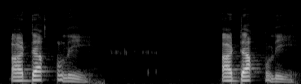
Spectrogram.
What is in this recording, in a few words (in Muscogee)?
"vtakle", Muscogee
